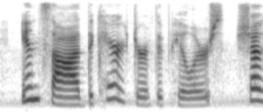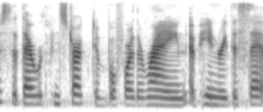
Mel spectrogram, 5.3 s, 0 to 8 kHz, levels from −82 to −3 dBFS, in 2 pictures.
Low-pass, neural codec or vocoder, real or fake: 7.2 kHz; none; real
